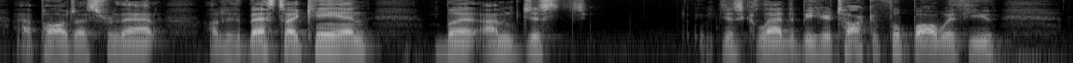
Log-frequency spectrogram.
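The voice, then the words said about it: Slightly hoarse voice. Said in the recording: “I'm a little under the weather, my voice is a little hoarse”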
